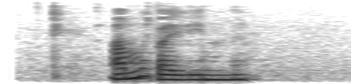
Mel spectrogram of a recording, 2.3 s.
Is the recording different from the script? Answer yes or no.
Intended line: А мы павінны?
no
